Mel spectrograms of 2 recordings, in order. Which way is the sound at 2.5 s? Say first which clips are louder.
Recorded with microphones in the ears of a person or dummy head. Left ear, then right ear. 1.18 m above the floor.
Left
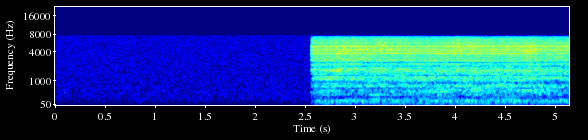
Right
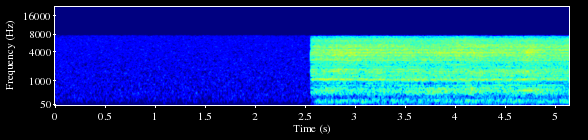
Left 1 dB; 45° right (ahead or behind).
